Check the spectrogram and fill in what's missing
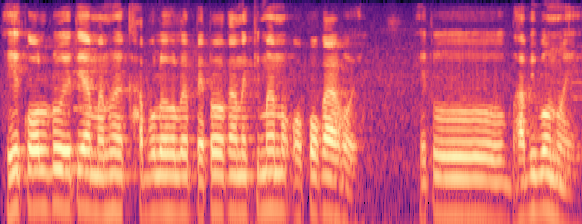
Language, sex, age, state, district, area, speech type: Assamese, male, 45-60, Assam, Golaghat, urban, spontaneous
